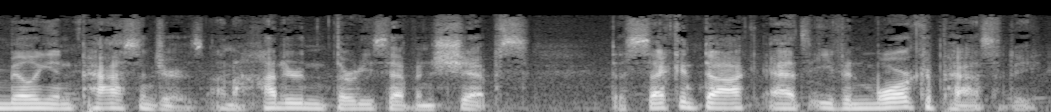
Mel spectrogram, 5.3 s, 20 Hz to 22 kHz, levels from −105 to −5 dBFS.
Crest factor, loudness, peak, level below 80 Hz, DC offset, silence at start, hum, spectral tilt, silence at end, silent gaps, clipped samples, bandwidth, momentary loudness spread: 20 dB; -21 LUFS; -2 dBFS; -48 dBFS; under 0.1%; 0 s; none; -5 dB/octave; 0.05 s; none; under 0.1%; 13.5 kHz; 11 LU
